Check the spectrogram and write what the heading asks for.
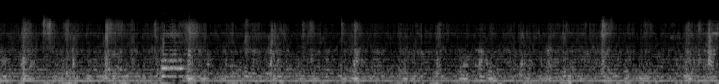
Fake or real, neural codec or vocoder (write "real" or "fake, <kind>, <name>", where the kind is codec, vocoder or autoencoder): fake, vocoder, BigVGAN v2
